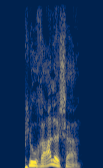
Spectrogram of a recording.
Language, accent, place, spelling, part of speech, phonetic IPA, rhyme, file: German, Germany, Berlin, pluralischer, adjective, [pluˈʁaːlɪʃɐ], -aːlɪʃɐ, De-pluralischer.ogg
- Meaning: inflection of pluralisch: 1. strong/mixed nominative masculine singular 2. strong genitive/dative feminine singular 3. strong genitive plural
